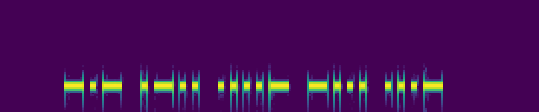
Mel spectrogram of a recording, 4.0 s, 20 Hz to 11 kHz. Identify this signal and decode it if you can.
Morse code, heard as a keyed tone, about 26 wpm, 700 Hz. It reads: KL4BV
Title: Speed Racing - USA 2x2 Call Signs 25wpm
